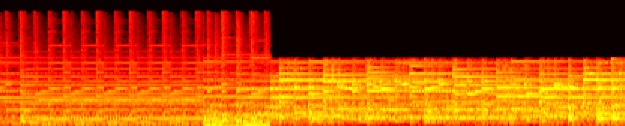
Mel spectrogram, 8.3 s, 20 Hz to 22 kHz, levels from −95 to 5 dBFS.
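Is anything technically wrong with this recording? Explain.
Yes, two faults can be heard.

From 0.94 to 2.71 s there is a broken-record loop: a 0.44 s fragment repeats exactly four times, back to back. The playback or stream likely stalled and kept resending its last buffered piece, so the audio for that stretch is lost.

From 3.60 s to the end, the sound abruptly turns dull and boxy, with nothing above 3.8 kHz. The level shifts by about 5 dB, and a new background noise appears roughly 50 dB below the signal. There is no gap at the switch. This is likely the input switched to a poorer device, such as a headset's call profile.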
